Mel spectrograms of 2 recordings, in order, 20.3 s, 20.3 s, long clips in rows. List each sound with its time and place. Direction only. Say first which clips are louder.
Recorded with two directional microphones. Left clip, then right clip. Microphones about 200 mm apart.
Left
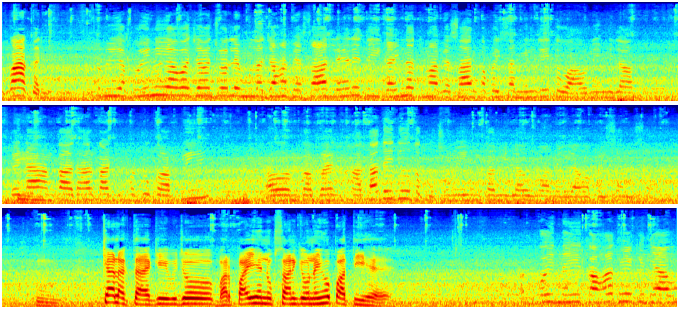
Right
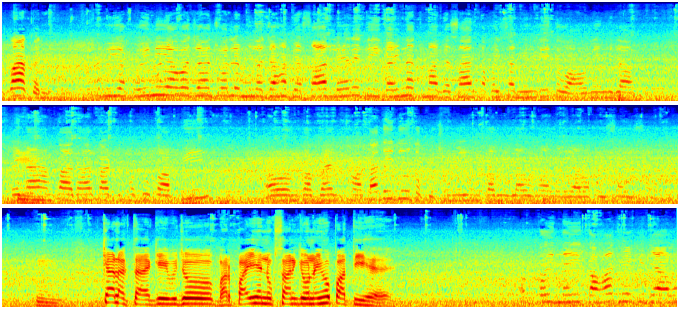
1.6 s speech: left 3 dB; 5° right (ahead or behind)
7.0 s speech: left 3 dB; 5° right (ahead or behind)
14.5 s speech: left 1 dB; 5° left (ahead or behind)
19.4 s speech: left 4 dB; centre (ahead or behind)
